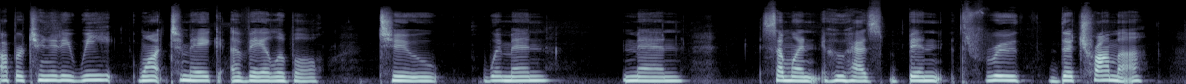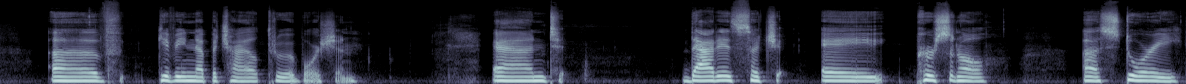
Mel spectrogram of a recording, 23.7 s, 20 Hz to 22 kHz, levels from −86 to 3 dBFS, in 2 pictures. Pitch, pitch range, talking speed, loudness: 195 Hz, 185-205 Hz, 80 wpm, -18 LUFS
